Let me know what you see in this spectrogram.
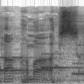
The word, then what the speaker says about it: Hamas: Yamas is the shit. Who the fuck is Yamas? – That's pronounced Hamas.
